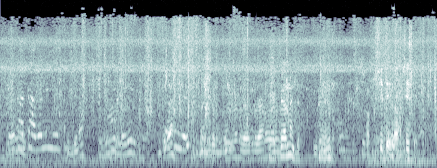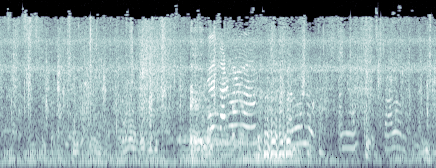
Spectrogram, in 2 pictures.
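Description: Several men talk with one another close by.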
